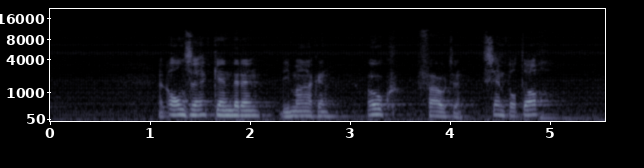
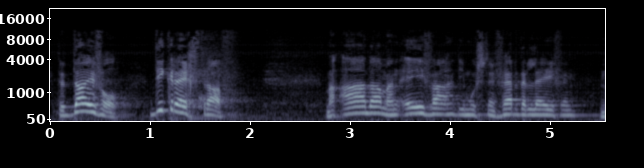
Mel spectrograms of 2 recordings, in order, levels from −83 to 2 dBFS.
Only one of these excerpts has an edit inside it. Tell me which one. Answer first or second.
first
